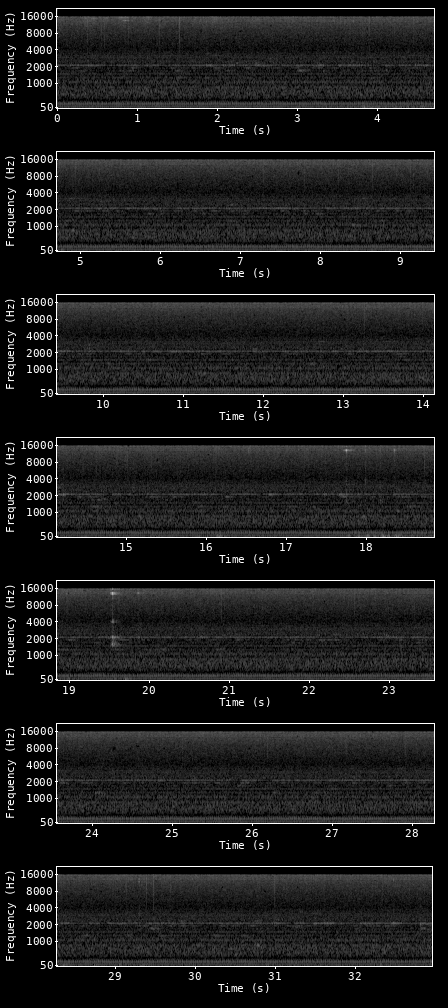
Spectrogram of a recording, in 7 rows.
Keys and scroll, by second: 3.9 Down, 4.1 Down, 4.3 Down, 4.5 Down, 4.6-5.3 Down, 14.1 Down, 14.7 Down, 15.2 Down, 15.8 Down, 16.1 Down, 16.5 Down, 17.6 Down, 17.9 Down, 18.1 Down, 18.2 Down, 18.4 Down, 18.6 Down, 18.9 Down, 19.4 Down, 29.2-29.8 Down, 30.8 Down, 31.1 Down, 31.4 Down, 31.7 Down, 32.2 Down.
